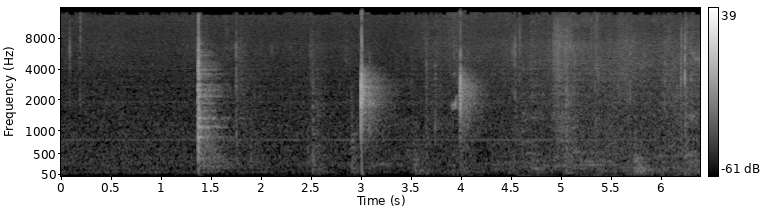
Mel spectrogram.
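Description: Snooker balls clicking: a cue tip strikes the cue ball about a second and a half in, and then come two more clicks, a sharp one about three seconds in and a softer one a second later. These are the cue ball striking the brown full and the brown running on into the blue.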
